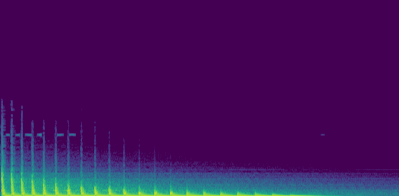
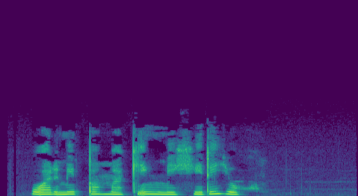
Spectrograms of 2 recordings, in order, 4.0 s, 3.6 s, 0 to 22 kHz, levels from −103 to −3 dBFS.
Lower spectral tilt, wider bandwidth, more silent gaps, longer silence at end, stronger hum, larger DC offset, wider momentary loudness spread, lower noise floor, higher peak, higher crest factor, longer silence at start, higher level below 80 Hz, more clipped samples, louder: first, -11 dB/octave vs -5 dB/octave; second, 3.3 kHz vs 7.8 kHz; neither; second, 0.75 s vs 1 s; neither; neither; about the same, 7 LU vs 5 LU; second, -55 dBFS vs -68 dBFS; about the same, -2 dBFS vs -4 dBFS; second, 14 dB vs 22 dB; second, 0 s vs 0.3 s; first, -18 dBFS vs -76 dBFS; neither; first, -18 LUFS vs -24 LUFS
